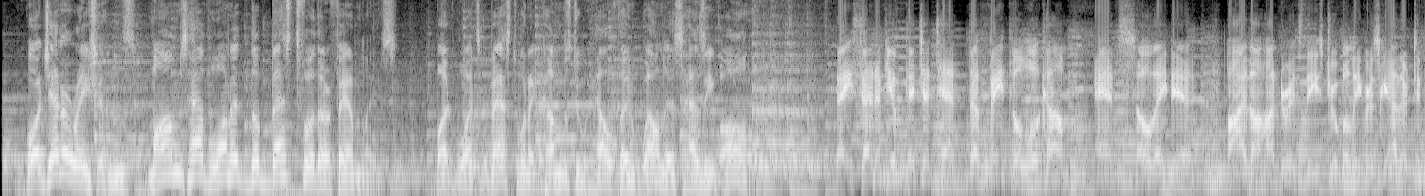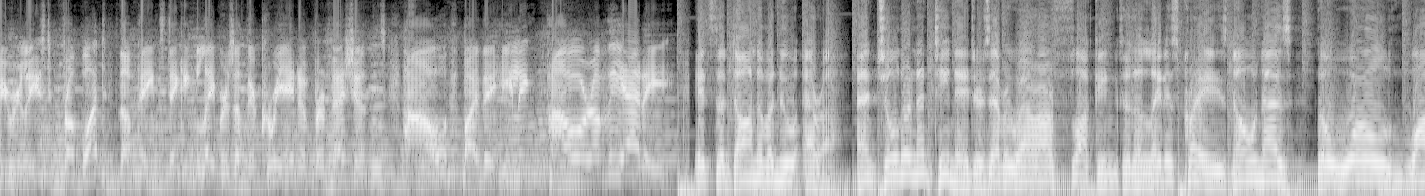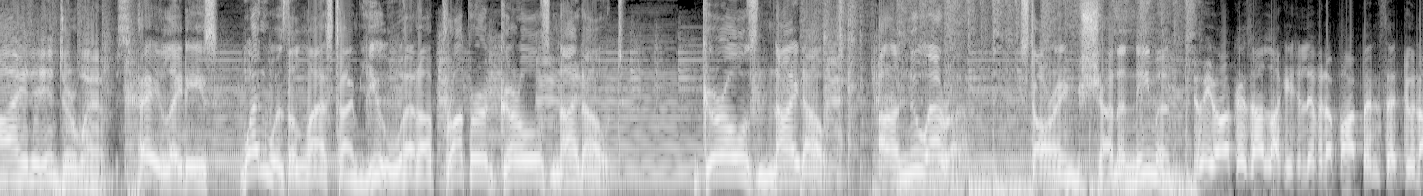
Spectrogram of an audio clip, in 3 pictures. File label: retro old timey; demo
